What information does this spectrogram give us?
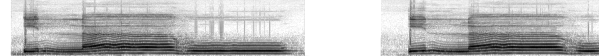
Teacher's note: Jadi di sini ada waw mati sebelumnya baris depan, maka hu ini dibaca panjang karena ada waw mati sebelumnya baris depan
